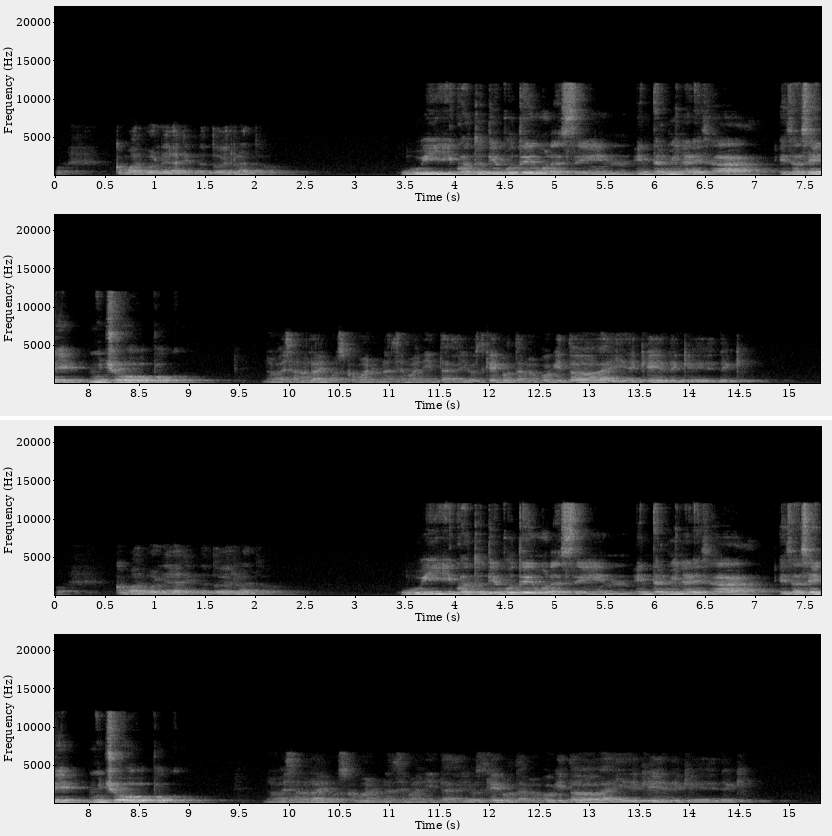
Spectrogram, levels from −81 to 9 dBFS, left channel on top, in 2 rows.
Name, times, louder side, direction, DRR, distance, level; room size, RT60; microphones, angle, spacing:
voice 1, 0.0-2.2 9.7-14.5, equal, 80° left, -1 dB, 1.0 m, -30 dB
voice 2, 3.5-9.0, equal, 20° right, -1 dB, 0.7 m, -22 dB
5.1 x 2.3 x 2.3 m, 0.95 s
head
